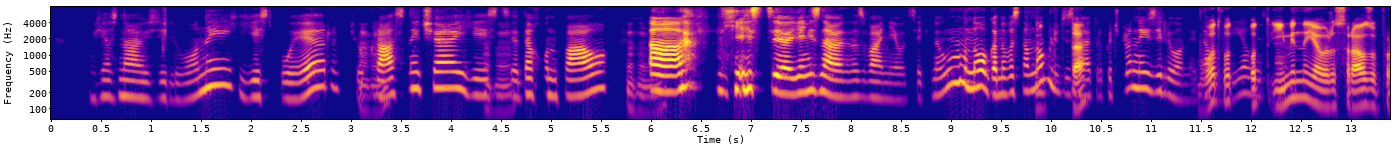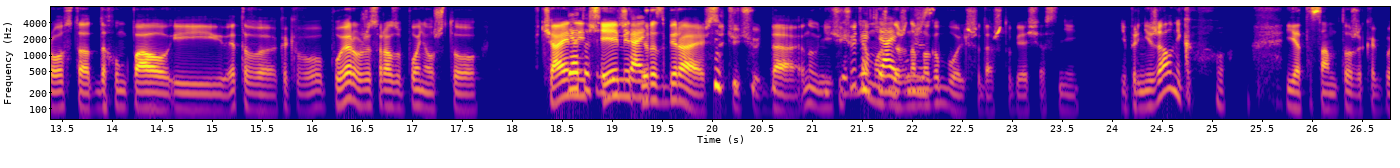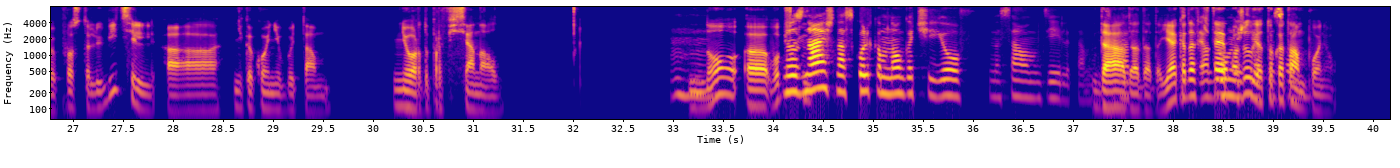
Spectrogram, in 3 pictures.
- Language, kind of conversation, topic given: Russian, podcast, Какие у вас есть ритуалы чаепития и дружеских посиделок?
- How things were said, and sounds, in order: chuckle; laugh; laughing while speaking: "никого"; in English: "nerd"; tapping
